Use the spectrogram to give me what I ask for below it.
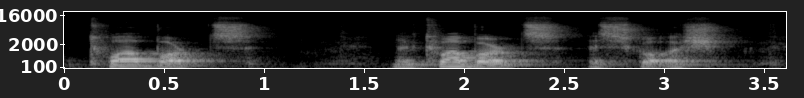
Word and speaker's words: Twa Burds: See, they spell it with a U. Burds. Burds. You're getting a good Scottish lesson here. Twa Burds. See, in Glasgow, in Glasgow, they speak like that.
